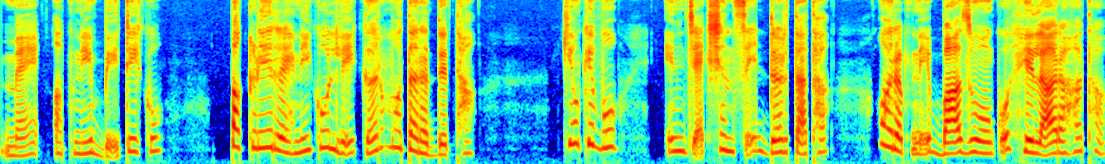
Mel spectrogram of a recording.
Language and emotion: Urdu, fearful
